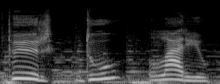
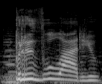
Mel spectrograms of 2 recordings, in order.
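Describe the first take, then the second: First: The R sound is pronounced carefully. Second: The R sound is pronounced carelessly. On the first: The speaker calls it right. "Temos de dizer perdulário" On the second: The speaker calls it wrong. "Não podemos dizer perdulário"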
